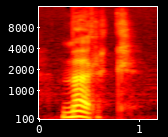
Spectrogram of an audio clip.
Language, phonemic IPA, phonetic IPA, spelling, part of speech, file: Swedish, /mœrk/, [ˈmœ̞rːk], mörk, adjective, Sv-mörk.ogg
- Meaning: 1. dark (having an absolute or relative lack of light) 2. dark (of colors) 3. deep and dull (of a voice or the like) 4. dark (causing dejection)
